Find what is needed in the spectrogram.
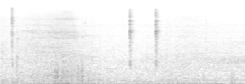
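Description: Camera handling noise inside a car cabin: a steady low rumble with three sharp clicks, one just after the start and two close together about a second and a half in.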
